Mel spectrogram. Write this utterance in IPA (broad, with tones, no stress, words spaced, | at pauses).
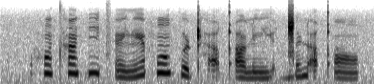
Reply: hɔ̃˥tʰã˥ki˥t͡sʼɛ̃˩ lʲã˥fɔ̃˥kɵ˩ ʈʰa̰˥ qʼa˩ɳĩ˩ jɛ̰˩ɡ͡ǁɛ˥ ɳa̰˥ qʼɔ̃˩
